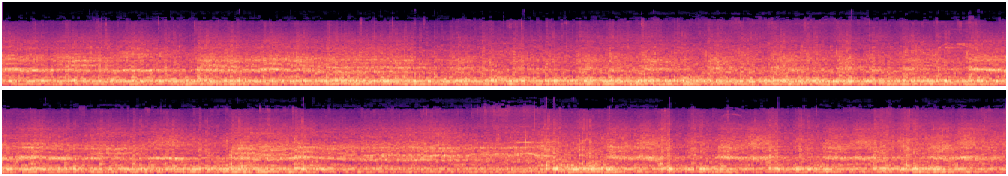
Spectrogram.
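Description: A large stadium crowd chants and sings in unison, echoing widely.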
